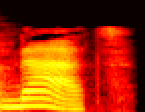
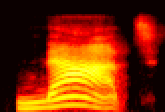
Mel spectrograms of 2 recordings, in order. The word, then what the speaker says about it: gnat: scent very good ava nat the gnat is a tiny flying insect okay a lot of you spelling it incorrectly nat the g is silent how do you spell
